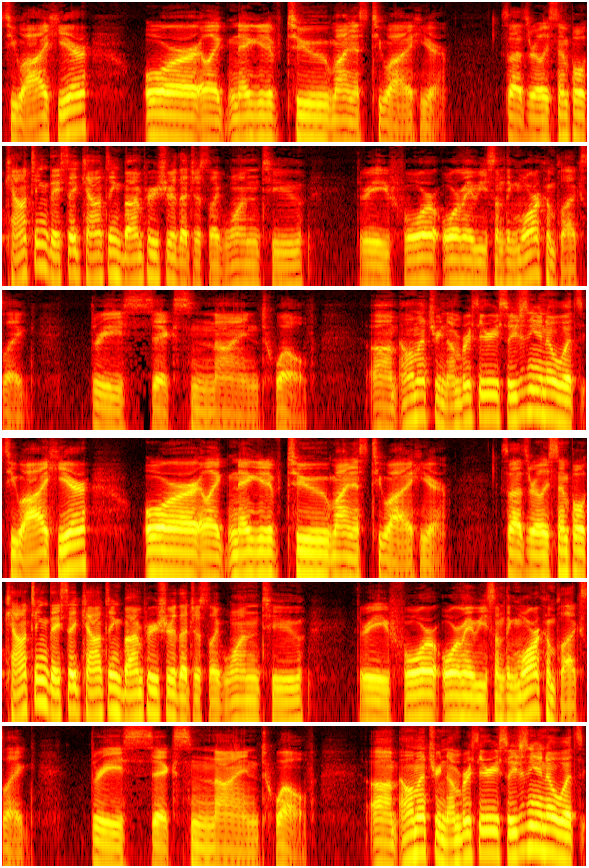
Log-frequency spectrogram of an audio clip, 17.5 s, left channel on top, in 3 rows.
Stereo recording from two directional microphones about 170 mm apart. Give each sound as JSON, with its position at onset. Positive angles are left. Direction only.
{"t": 0.1, "sound": "speech", "side_deg": -20}
{"t": 5.0, "sound": "speech", "side_deg": -30}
